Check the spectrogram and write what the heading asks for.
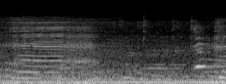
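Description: Voices in a large reverberant hall over a steady low hum and constant background noise.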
